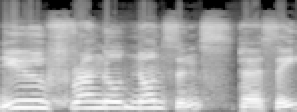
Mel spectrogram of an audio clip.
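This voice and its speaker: A man's put-on character voice, high in pitch. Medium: read story. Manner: sniffy, stubborn.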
